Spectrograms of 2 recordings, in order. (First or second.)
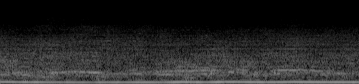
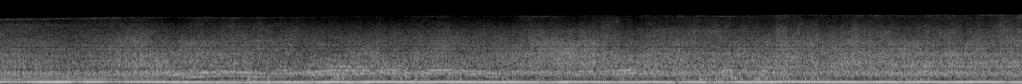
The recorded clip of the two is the second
